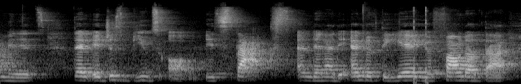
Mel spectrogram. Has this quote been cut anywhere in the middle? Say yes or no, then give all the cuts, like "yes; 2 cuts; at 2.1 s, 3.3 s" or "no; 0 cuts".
no; 0 cuts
